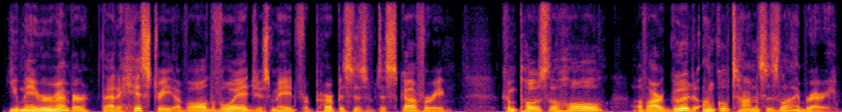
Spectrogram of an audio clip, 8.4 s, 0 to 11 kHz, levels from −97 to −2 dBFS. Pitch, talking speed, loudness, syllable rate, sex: 130 Hz, 170 wpm, -18 LUFS, 5.6 syllables/s, male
